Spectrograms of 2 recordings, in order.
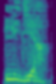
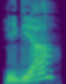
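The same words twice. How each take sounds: First: High, firm address by name; firm, high-pitched, falling at the end. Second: High, rising call of a name; name called high, as a question. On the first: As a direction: call her to order. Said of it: "dit-elle d'une voix ferme". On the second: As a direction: call out to find someone. Social worker calls into the house. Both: A narrator's reading.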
